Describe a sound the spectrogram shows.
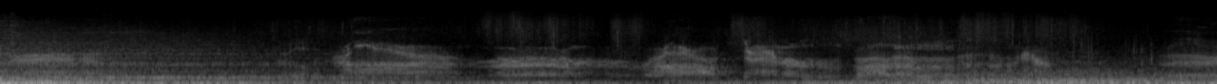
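Leafy bushes rustle as someone creeps through them.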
